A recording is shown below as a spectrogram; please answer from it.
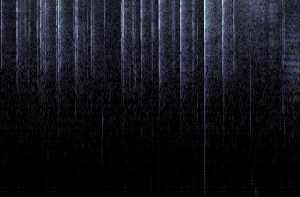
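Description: Keys clicking on a computer keyboard, a quick irregular run of crisp, close taps of varying strength, the loudest near the middle, with no talking.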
